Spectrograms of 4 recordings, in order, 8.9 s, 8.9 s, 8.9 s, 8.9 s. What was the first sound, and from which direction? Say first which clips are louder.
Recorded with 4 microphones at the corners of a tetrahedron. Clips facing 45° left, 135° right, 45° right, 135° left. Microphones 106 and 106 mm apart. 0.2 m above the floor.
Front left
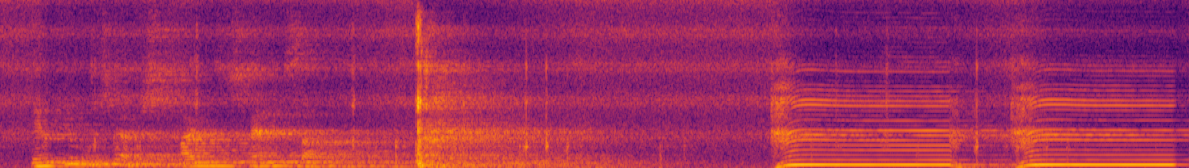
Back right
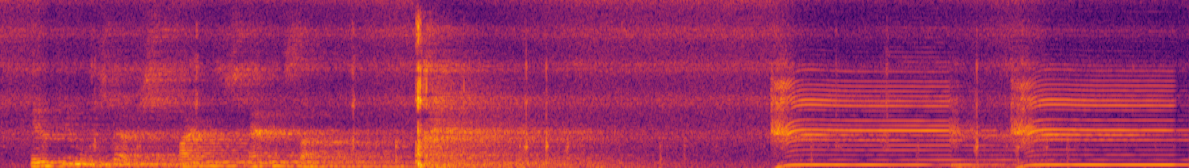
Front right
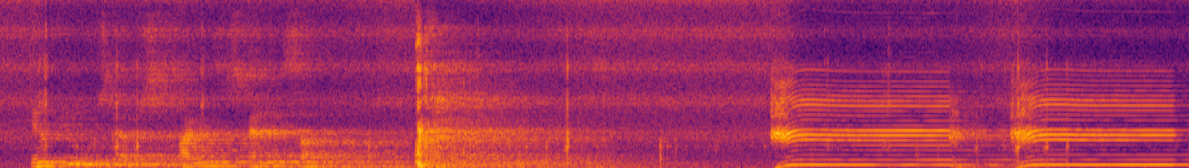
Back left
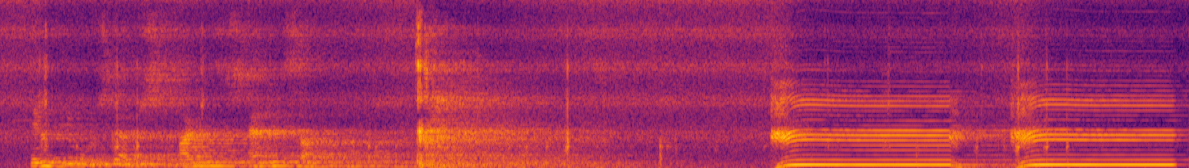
A man speaking: back right 1 dB, front right 1 dB; 150° right.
